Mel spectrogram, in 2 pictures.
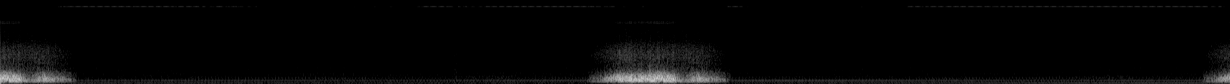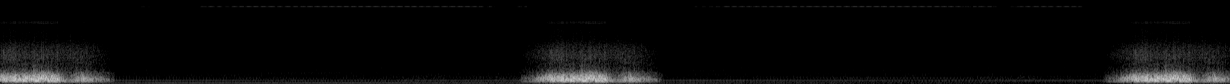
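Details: Normal breath sounds through a stethoscope over the anterior chest: soft, low rushing sounds at about ten breaths a minute, with quiet pauses between.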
